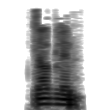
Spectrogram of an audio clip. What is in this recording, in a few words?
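"Dublin", English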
